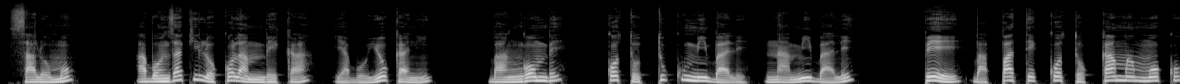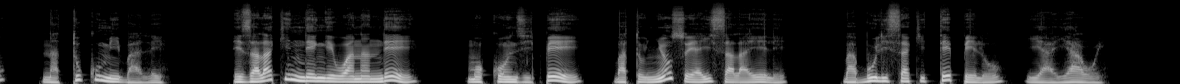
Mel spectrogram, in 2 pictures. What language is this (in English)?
Lingala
